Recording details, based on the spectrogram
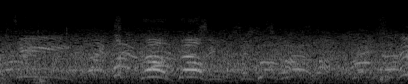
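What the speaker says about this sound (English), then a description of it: "you can start to hear some of the boo birds coming out from this home crowd" A home crowd at a Florida State football game late in the contest, a broad steady roar with booing swelling in a few waves, sitting under an announcer's continuous commentary.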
